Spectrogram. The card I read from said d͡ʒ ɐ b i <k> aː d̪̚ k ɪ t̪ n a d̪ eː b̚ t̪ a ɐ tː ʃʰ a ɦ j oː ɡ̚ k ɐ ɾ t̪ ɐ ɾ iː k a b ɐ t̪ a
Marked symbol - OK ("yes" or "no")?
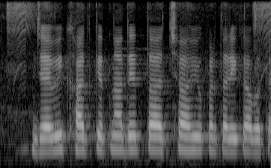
no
